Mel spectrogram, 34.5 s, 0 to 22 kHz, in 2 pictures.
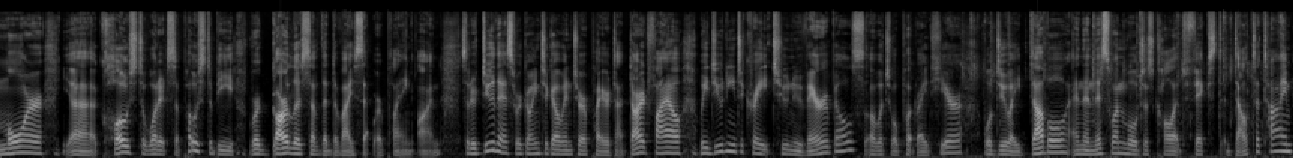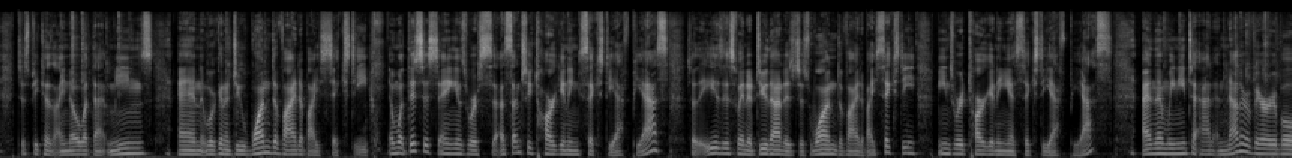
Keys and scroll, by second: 11.7 Return, 12.5-20.7 typing, 22.1 ctrl+s, 33.1 Return, 33.3-34.4 typing.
